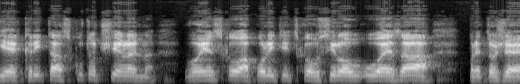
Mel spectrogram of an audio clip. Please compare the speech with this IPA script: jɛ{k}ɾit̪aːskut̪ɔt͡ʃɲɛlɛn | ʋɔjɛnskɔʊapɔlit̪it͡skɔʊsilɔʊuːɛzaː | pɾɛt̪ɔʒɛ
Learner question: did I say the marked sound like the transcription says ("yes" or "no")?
yes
